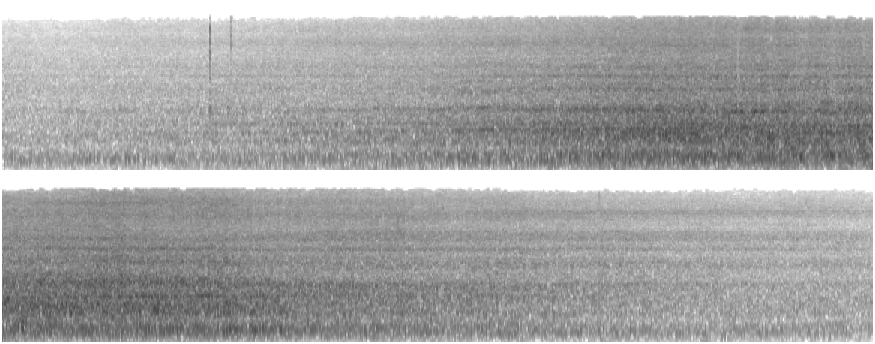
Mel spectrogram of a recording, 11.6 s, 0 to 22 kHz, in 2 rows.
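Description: Coupled Tatra T3 tram set passing close by on its rails: wheels rolling over the track, the rumble swelling to a peak about halfway through and fading as it draws away, with a faint steady high whine over it.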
